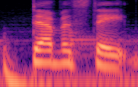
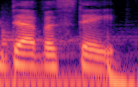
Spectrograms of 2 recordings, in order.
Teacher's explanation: the emphasis falls on the first syllable Dev followed by a and then State pronounce it slowly Dev aate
